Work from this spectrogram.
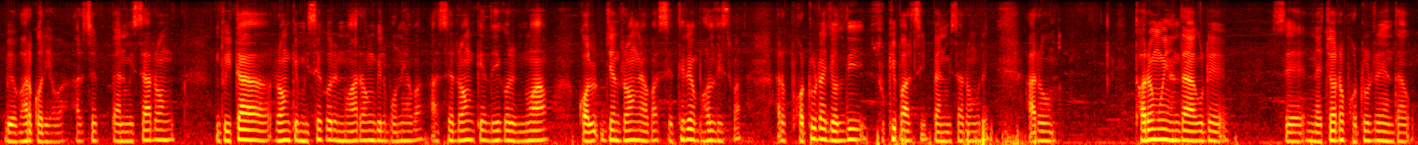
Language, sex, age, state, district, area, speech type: Odia, male, 18-30, Odisha, Balangir, urban, spontaneous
